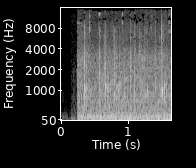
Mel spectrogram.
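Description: Horses' hooves clip-clop steadily on a hard surface as about 30 riders ride through Feilding, New Zealand, several overlapping strikes in a quick, uneven rhythm, clear against a low background rumble.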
